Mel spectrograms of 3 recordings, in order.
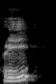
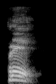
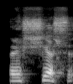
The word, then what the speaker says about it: precious: They say no, it's not pre, pray. Precious, you have to say.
